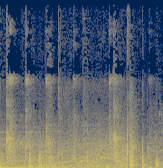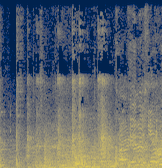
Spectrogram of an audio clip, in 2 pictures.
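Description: Busy arcade background: chatter and game music, with scattered knocks and thumps from the games. A steady low hum fades out a little over a second in.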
